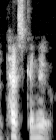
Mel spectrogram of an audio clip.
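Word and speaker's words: Pesse Kano: It's like, no, it's the Pesse Canoe. It's the word is canoe. It's Pesse is a town in the Netherlands where this ancient boat was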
